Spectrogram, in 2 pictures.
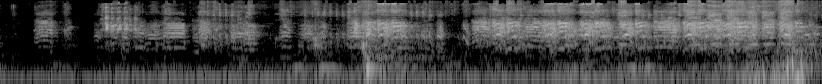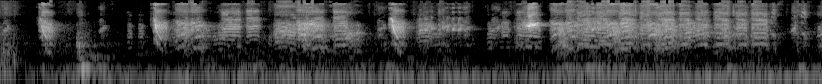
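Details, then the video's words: Exhibition zebra finches in a group, giving dense overlapping nasal chirps and trills, with a brief soft thump near six seconds and a low steady hum underneath. "exhibition zebra finches"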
